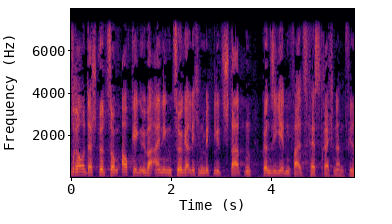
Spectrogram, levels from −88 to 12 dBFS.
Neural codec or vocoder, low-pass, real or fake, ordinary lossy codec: none; 7.2 kHz; real; none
